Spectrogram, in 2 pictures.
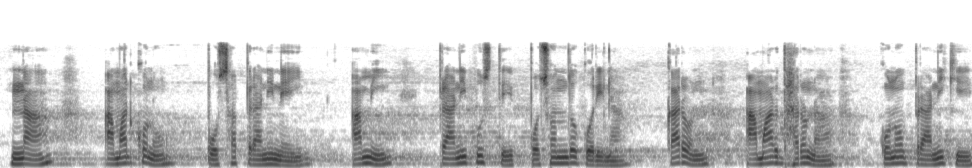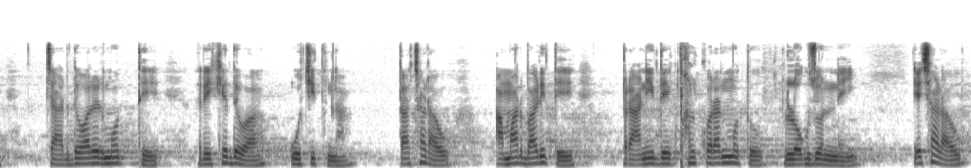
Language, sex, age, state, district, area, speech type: Bengali, male, 18-30, West Bengal, Purulia, urban, spontaneous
